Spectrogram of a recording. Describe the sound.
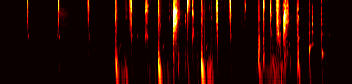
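Someone beatboxes a mouth-made imitation of kitchen stove burners ticking and hissing: a few sparse clicks, then a fast, busy run of sharp clicks, pops and breathy hisses.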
